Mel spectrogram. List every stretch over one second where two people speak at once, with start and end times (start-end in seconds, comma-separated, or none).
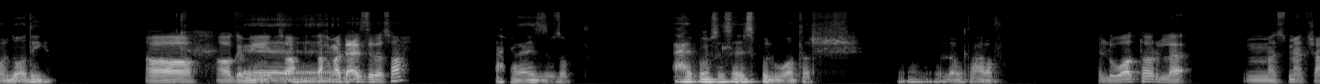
2.4-3.6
